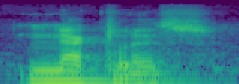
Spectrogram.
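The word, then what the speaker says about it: Necheles: n NES is that how you say it necklace neckl okay thank you Roger apologies for uh mispronouncing uh the name but uh I I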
